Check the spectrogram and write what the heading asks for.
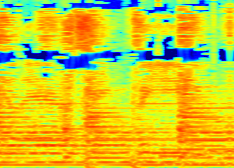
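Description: Live band playing a slow instrumental passage: strummed guitar chords ringing over sustained tones.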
